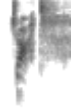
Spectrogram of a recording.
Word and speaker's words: JWT: abbreviate that JWT and we pronounce it jot just to make it easier because JWT is a lot of syllables uh even more syllables than Json web token uh so a jot is a just a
